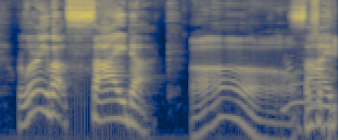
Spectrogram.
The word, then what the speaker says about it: Psyduck: Psyduck. It starts with a silent.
